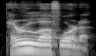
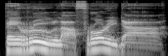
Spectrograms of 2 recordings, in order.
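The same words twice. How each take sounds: First: It is said with a hillbilly-style accent. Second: It is said with a Latino-style accent.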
